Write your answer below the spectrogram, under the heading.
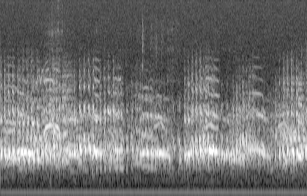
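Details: A large flock of sandhill cranes on migration at Bosque del Apache Wildlife Refuge, New Mexico, in December, giving continuous overlapping rattling, bugling calls that swell and dip in loudness, with a faint low hum beneath.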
